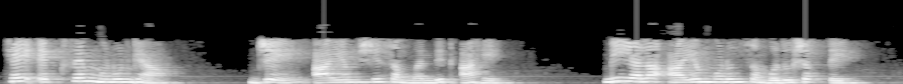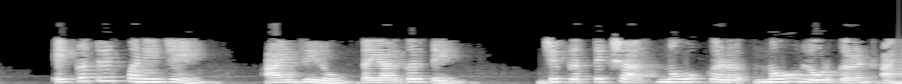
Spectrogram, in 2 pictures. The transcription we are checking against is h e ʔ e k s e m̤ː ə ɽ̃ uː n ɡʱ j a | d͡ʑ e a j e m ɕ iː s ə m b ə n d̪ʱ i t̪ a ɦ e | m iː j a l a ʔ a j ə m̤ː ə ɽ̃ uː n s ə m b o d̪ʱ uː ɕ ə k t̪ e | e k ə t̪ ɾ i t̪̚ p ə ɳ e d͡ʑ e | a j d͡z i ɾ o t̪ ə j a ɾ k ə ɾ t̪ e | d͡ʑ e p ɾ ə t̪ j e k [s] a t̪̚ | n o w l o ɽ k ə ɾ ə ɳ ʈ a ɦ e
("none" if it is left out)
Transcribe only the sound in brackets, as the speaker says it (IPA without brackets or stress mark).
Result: ʂ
